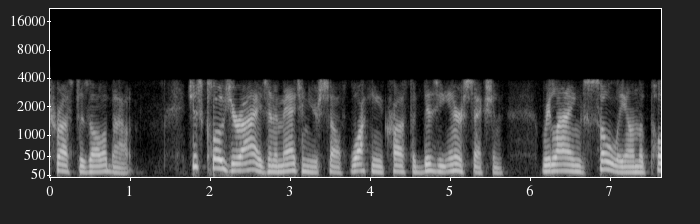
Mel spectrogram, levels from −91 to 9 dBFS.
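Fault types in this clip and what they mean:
AMR narrowband mobile codec: the speech runs through a low-rate mobile phone coder throughout, with nothing above 3.8 kHz and a buzzy, synthetic edge that fits a bitrate near 7.4 kbps; unlike a simple low-pass filter, the voice sounds modelled and rebuilt, not merely dulled.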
